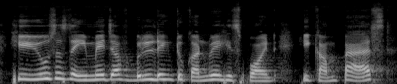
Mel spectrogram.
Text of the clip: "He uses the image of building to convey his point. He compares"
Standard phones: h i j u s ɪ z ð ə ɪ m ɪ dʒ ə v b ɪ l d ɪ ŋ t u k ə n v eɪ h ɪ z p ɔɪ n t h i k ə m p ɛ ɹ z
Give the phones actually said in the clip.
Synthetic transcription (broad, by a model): h i j u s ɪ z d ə ɪ m ɪ dʒ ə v b ɪ l d ɪ ŋ t u k ə n v eɪ h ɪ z p ɔɪ n t h i k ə m p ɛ ɹ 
